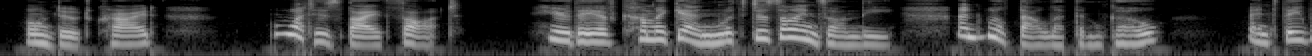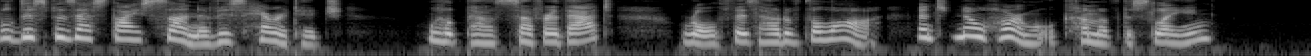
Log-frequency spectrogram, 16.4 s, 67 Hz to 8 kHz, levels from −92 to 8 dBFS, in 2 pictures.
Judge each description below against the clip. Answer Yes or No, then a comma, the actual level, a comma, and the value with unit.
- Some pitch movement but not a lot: No, wide, 6.1 semitones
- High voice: Yes, high, 235 Hz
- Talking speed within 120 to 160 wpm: No, average, 175 wpm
